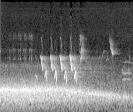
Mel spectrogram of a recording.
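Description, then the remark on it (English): A bird sings a quick series of bright, repeated chirping notes, followed by a couple of higher whistles, over a steady, faint background hum. “the singing of birds, the patter of rain.”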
